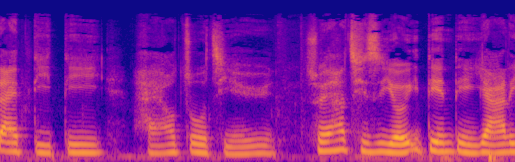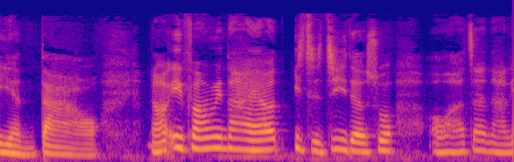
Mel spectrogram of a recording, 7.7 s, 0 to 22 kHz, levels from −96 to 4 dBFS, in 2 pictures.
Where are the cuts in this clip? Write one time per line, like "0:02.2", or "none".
0:04.9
